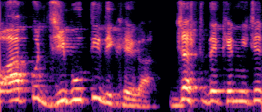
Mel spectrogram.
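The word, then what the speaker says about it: Djibouti: Yemen के अलावा आप जब नीचे देखेंगे तो आपको जिबूती दिखेगा। जस्ट देखिए नीचे जिबूती, वो जिबूती की स्पेलिंग डी से शुरू होती है, DGJI, तो हाँ, हाँ। वही है जो डी से है, वो जिबूती है।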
